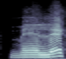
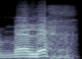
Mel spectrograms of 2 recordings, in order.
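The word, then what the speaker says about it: מלך: So do the whether you pronounce melek or melech will not change the meaning at all.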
